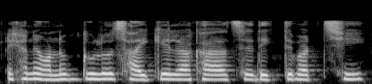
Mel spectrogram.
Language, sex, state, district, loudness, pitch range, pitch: Bengali, female, West Bengal, Cooch Behar, -12 LUFS, 225-245 Hz, 235 Hz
